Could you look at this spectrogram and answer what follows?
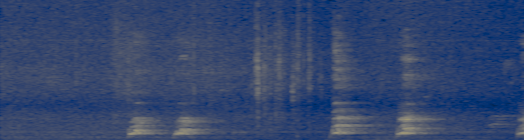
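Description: A dog left alone, barking: two barks about half a second apart, a pause of over a second, then another two, with a fifth starting at the very end. The barking is the sign of a lonely, isolated dog.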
